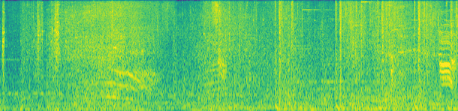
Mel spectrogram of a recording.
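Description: A chainsword revs and grinds through flesh.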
